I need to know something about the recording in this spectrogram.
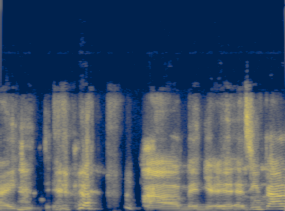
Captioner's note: laughs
